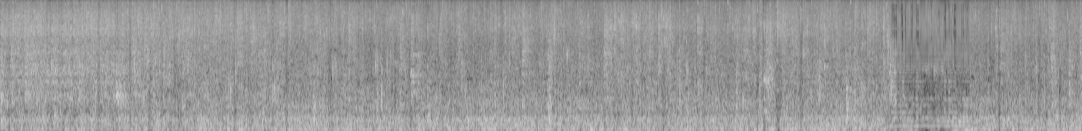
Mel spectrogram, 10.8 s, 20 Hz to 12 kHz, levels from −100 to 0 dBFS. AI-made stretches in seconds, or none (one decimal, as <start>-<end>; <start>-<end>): 8.9-9.7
